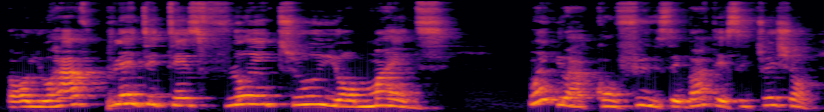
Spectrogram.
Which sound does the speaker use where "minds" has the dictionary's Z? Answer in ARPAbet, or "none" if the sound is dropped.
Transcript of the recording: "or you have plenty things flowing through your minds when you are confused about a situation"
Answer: none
